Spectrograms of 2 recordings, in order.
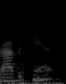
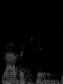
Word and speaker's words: Ravikant: Uh, Ravikant. – Ravikant, yeah, that book was unreal.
